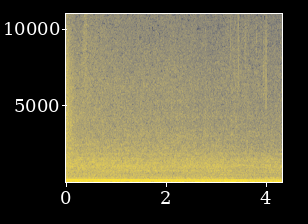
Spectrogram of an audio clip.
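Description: A Mercedes-AMG GT Roadster engine under way, giving a steady, close, low droning hum with a faint sustained tone that holds even throughout, with no talking.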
